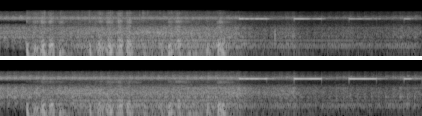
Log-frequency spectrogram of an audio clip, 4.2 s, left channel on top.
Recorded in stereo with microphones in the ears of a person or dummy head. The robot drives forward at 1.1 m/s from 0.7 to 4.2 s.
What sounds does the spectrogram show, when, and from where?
0.3 s writing: 65° left (ahead or behind), 1.2 m; by 2.3 s 40° left (ahead or behind), 1.7 m
2.4 s an alarm: 15° right (ahead or behind), 1.6 m; by 4.1 s 25° right (ahead or behind), 1.0 m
